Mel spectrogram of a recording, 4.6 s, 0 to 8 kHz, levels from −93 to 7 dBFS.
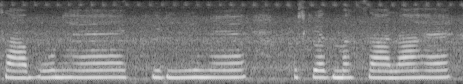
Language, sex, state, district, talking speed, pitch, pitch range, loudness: Hindi, female, Bihar, Katihar, 105 wpm, 250 Hz, 245-250 Hz, -12 LUFS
